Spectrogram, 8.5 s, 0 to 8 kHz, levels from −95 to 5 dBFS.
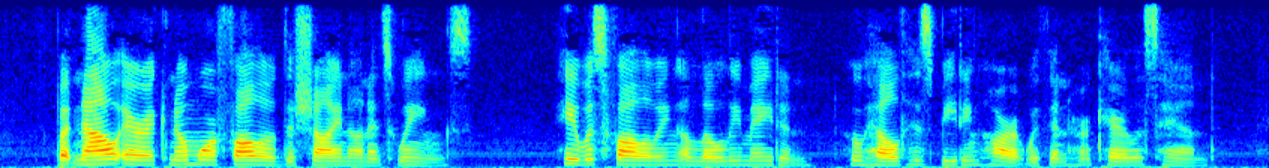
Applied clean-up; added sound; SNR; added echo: none; none; none; none.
